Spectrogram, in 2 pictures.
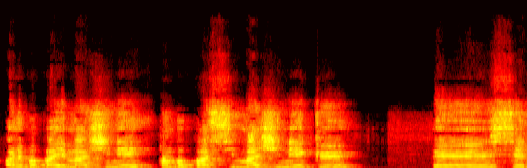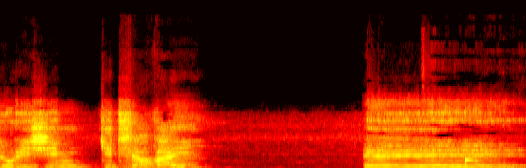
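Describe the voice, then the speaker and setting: Guy hosting a live political debate, sharp bright voice, keeps cutting in w questions. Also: mid-range voice, poor audio. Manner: probing, interrupts to steer. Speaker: moderator.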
